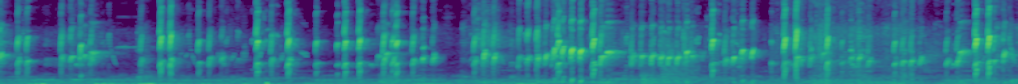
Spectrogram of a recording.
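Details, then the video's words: European goldfinches giving batbata contact calls, played to prompt a solitary caged goldfinch out of silence; continuous tinkling chirps and short buzzy trills, denser and louder in the second half. "البتبتات لأخراج حسونك من صمته"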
